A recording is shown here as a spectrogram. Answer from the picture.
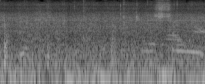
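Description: Low, steady rumble inside an airliner cabin as the plane taxis, its engines at idle and its wheels rolling, with faint voices in the cabin.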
